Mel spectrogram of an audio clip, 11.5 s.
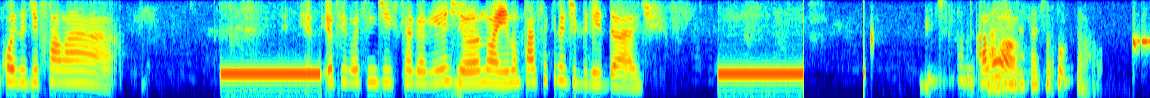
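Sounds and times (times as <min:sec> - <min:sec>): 
speech: 0:00.0 - 0:01.3, 0:03.0 - 0:07.4, 0:09.2 - 0:11.1
telephone busy tone after a call is hung up: 0:02.2 - 0:03.2, 0:07.2 - 0:08.1.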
